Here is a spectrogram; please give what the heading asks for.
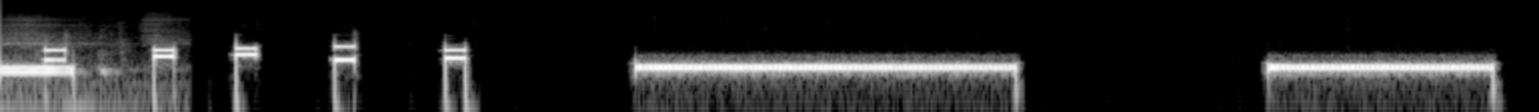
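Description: A quick run of five touch-tone dialing beeps as a phone number is dialed to place a call, then two long, steady ringing tones separated by a short pause, clear with no voices.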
